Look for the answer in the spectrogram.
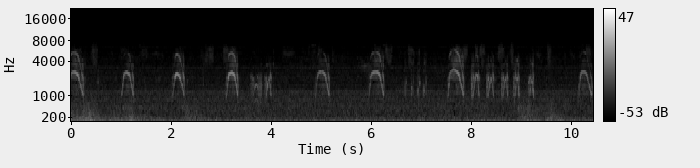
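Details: Royal albatross chick in New Zealand greeting its returning father at the nest, afternoon of 24 July 2020; high arched whistled peeps repeated roughly every second, mixed with shorter stuttering notes, over steady wind rumble.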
